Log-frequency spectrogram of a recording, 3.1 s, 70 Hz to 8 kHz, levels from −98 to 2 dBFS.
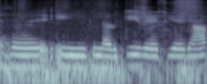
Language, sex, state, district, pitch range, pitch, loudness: Hindi, female, Jharkhand, Sahebganj, 170-180 Hz, 175 Hz, -27 LUFS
